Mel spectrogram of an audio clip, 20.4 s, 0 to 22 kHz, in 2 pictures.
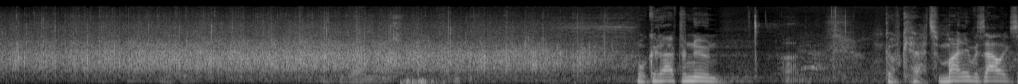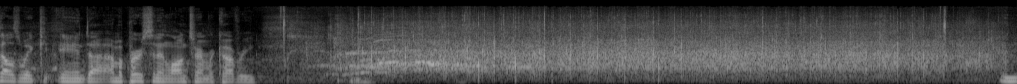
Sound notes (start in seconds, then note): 0.0 applause; 9.0 laughs; 13.0 applause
